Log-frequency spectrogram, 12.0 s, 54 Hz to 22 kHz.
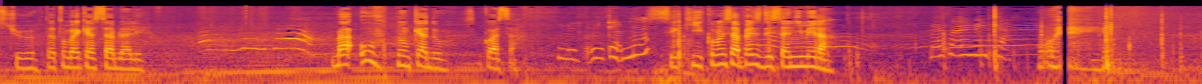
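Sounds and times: toddler high-pitched vocal sound: 0:02.0 - 0:03.3, 0:05.6 - 0:06.6, 0:07.4 - 0:10.5.

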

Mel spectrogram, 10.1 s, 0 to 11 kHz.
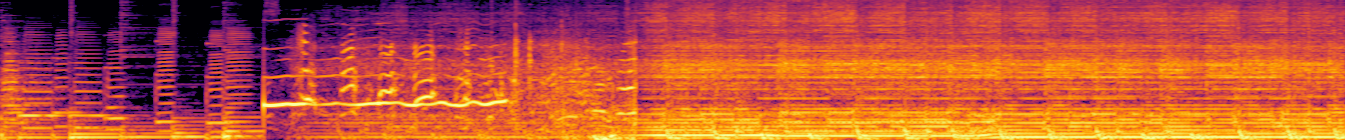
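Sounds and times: music: 0:00.0 - 0:10.0
women whooping and cheering: 0:02.0 - 0:04.8.

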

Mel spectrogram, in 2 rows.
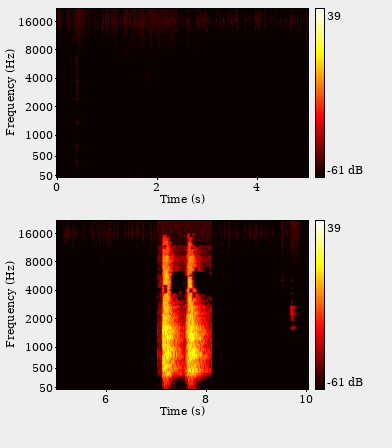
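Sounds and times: dog barking: 0:07.1 - 0:08.2.

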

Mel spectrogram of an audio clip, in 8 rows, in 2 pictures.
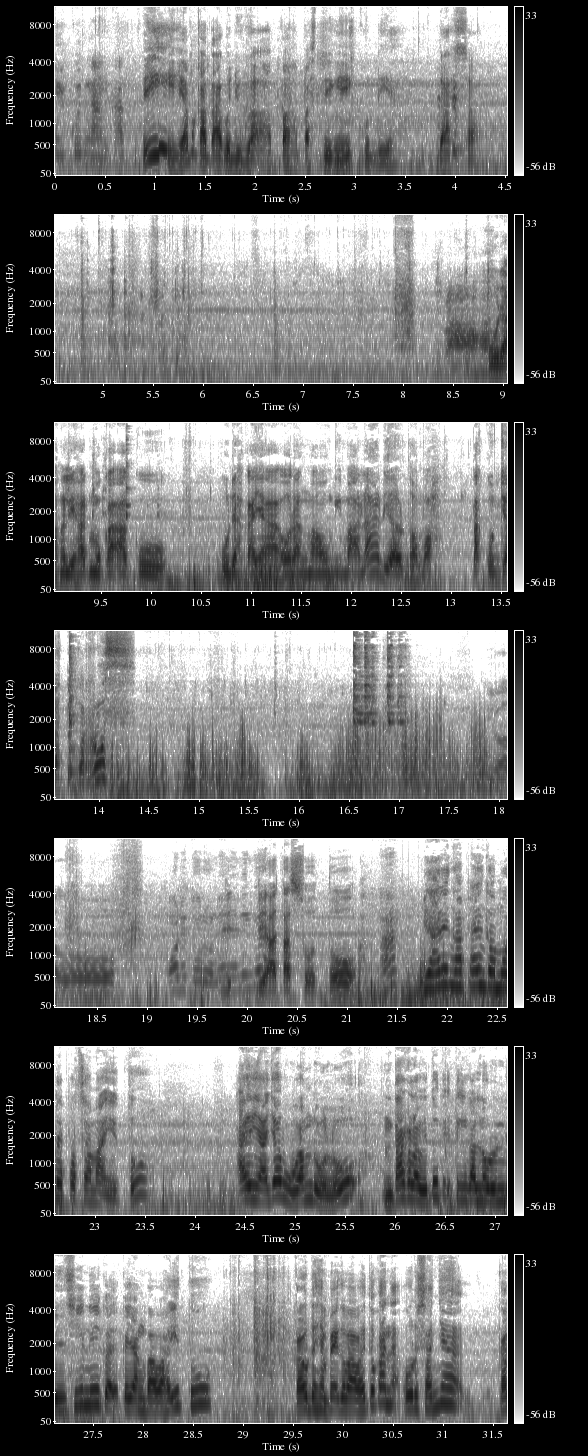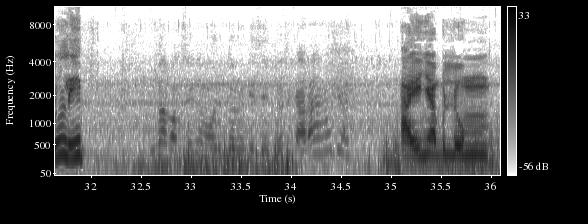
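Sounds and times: people talking: 0:00.0 - 0:04.3, 0:08.3 - 0:14.4, 0:17.8 - 0:23.6, 0:24.4 - 0:28.7, 0:29.5 - 0:32.0, 0:32.6 - 0:36.0.

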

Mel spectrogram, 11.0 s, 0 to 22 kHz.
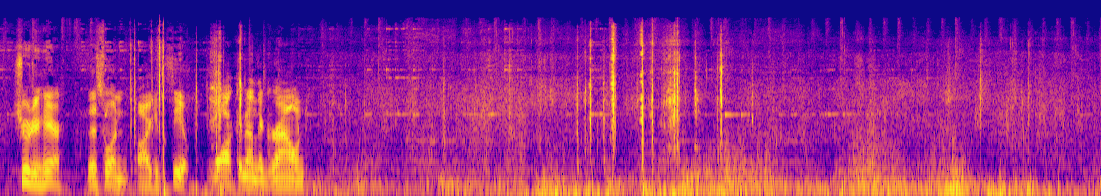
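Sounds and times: gear clicks and knocks: 0:01.0 - 0:08.2.

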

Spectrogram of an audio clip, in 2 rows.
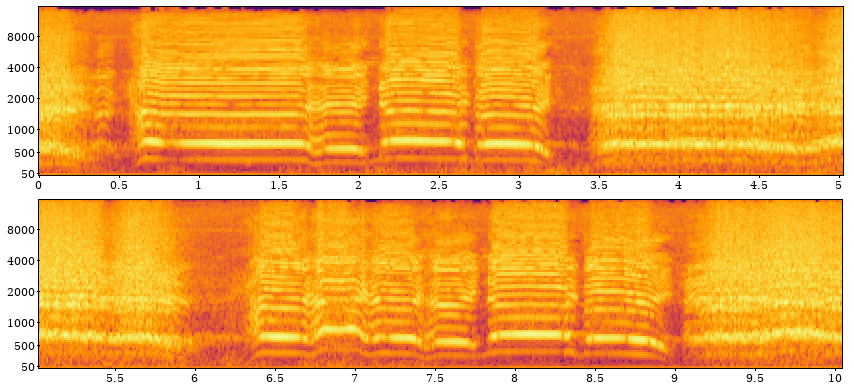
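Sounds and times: group chanting: 0:00.0 - 0:00.5, 0:03.5 - 0:06.0, 0:09.0 - 0:10.0.

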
